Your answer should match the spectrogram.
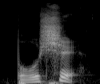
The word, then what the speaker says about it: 不是: 不 is normally pronounced in that fourth tone, but before another fourth tone word, like 是, it becomes 不 in the second tone. Together, that's 不是, meaning is not, isn't, or it isn't.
